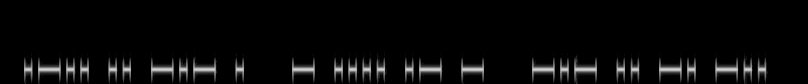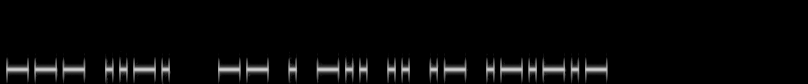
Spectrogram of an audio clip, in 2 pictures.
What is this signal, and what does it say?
Morse code, heard as a keyed tone, about 17 wpm, 700 Hz. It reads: LIKE THAT KIND OF MEDIA.
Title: Sentences from Top 1000 Words - Review Part 4 - 17wpm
